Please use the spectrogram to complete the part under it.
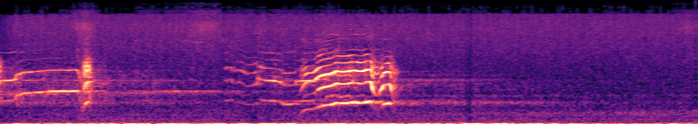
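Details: Coyote howls, drawn-out wavering tones followed by a burst of rising, broken yips, possibly distant with echo and perhaps one loud caller among a larger unheard group; Coyote.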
